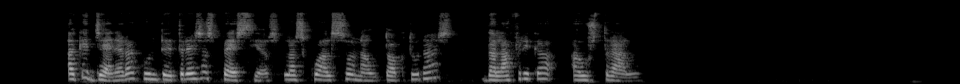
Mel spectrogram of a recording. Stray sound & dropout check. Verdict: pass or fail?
pass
